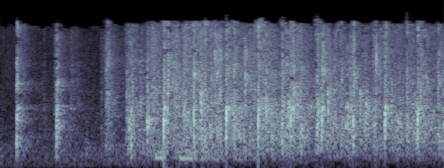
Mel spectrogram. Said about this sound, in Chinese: 下面呢卢台长就会慈悲为大家开示，我们现在以热烈的掌声欢迎卢军宏台长。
